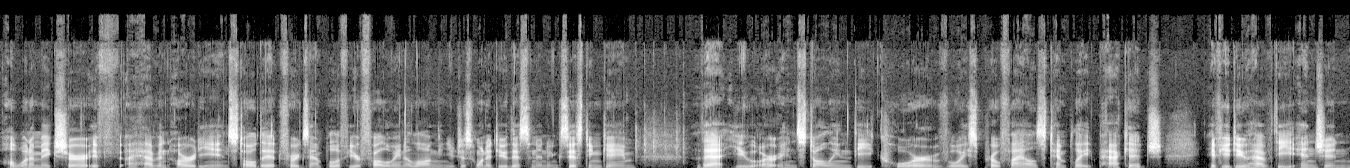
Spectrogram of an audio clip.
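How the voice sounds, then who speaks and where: A man narrating a software tutorial as its presenter, methodically explaining things step by step. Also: lowish voice, gravelly, dry recording. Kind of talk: instructional screencast narration.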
